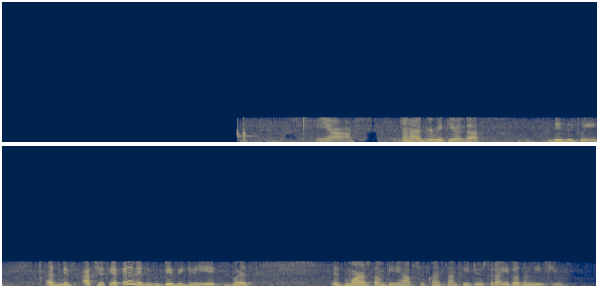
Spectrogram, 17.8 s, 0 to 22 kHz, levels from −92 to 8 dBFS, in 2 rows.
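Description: Throughout the speech runs through the iLBC codec. Nothing is left above 4 kHz, so a spectrogram shows a flat ceiling there, and the plainly audible roughness and synthetic edge, with 30 ms blocks coded independently, points to the 13.33 kbps mode.

From 10.71 to 10.74 s, just before "this is basically it", lost iLBC frames leave a brief held, faintly buzzy vowel as the decoder repeats the last pitch cycle with noise. The waveform shows a short stretch of copied periods, fitting a single 30 ms frame, and the voice recovers immediately afterwards.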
